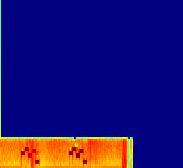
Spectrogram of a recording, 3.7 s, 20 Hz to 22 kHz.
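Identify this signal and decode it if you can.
Five-tone selective call (ZVEI), heard as quick runs of five tones, tones of about 70 ms. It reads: 88701 88701
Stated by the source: ZVEI five-tone selective call received on an SDR.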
